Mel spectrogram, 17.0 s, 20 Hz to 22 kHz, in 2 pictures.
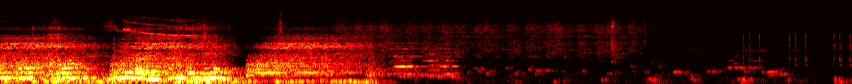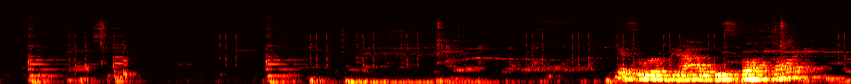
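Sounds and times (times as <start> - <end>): sharp electronic clicks: 7.3 - 9.9, 10.6 - 17.0.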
